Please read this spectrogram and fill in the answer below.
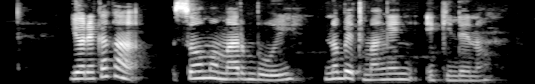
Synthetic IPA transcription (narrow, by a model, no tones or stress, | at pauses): jɔɾɛkaka | sɔmɔmarmbui | nobetmaŋɛɲekindenɔ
